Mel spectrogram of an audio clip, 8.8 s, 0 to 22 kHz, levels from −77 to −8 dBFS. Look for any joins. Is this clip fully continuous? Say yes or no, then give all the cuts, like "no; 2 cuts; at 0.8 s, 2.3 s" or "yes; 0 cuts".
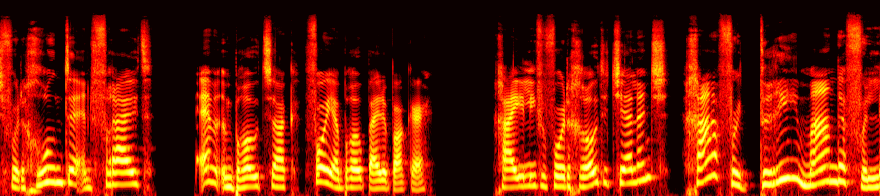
no; 1 cut; at 6.7 s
